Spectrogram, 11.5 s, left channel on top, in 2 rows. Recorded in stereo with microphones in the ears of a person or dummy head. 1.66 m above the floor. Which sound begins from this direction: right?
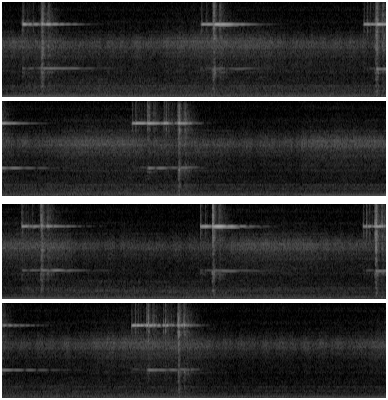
A bicycle bell, at 0.3 s.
